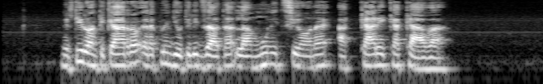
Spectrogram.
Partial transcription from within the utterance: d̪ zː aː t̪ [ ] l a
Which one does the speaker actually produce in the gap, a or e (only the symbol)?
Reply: a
